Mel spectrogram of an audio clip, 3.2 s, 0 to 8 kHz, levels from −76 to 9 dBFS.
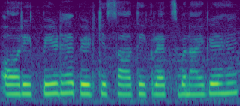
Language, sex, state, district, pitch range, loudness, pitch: Hindi, female, Himachal Pradesh, Shimla, 235-245 Hz, -14 LUFS, 235 Hz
